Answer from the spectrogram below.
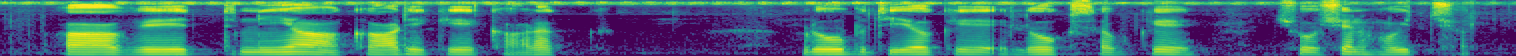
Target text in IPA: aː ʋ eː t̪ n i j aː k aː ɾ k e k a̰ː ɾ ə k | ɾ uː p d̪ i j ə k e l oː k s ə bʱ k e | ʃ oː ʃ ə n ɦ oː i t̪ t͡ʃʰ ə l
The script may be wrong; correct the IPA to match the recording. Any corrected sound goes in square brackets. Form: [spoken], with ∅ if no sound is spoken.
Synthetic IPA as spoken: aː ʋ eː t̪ n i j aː k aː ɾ k e k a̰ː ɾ ə k | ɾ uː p d̪ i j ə k e l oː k s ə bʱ k e | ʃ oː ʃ ə n ɦ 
